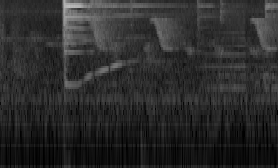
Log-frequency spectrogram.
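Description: Short sound-effect sting on the drama's soundtrack: a sudden hit about half a second in, then a quick rising glide in pitch and a few faint high swishes.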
